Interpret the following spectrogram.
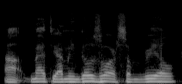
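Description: A man's voice: mid-range voice, level tone, fairly quick, mellow, no room sound, studio quality. A middle-aged man from Morocco hosting a casual interview, talking in long rambling sentences full of restarts and repeated words. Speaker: podcast host.

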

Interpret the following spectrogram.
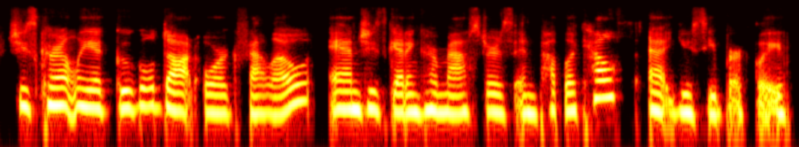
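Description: A woman's voice: mid-range voice, fairly even intonation, brisk, a little mellow, no echo. An upbeat young woman hosts a podcast interview and chats easily with her guest. Her voice sits in the middle of the usual range for a woman. She is recorded close and dry, with no room sound around her. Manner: upbeat, chatty. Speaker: podcast host.

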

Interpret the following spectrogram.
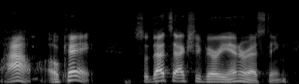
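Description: Guy hosting a sports podcast, mid pitch, dry close mic, rambles his questions. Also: lively intonation, brisk, pushed and bright, no echo. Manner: chatty, rambling questions with restarts. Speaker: podcast host, basketball coach. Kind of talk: casual interview questions.

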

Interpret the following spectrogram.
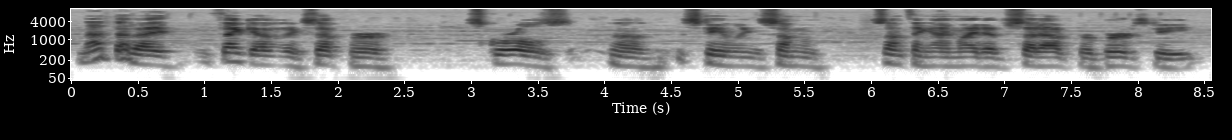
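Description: A man's voice: mid-range voice, slow pace, a little mellow, faint music behind, poor audio. An older man answering questions as a podcast guest in a casual, hesitant, plain-spoken way.

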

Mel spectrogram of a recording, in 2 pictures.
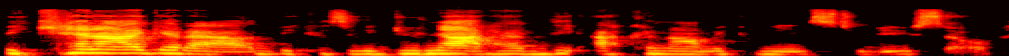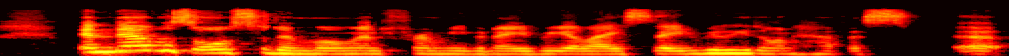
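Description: A woman's voice: fairly low pitch, quick pace, sharp tone, poor audio. A woman in her thirties from Hungary, whose first language is Hungarian, telling her story as a guest in a casual interview, with frequent restarts. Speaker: podcast guest.

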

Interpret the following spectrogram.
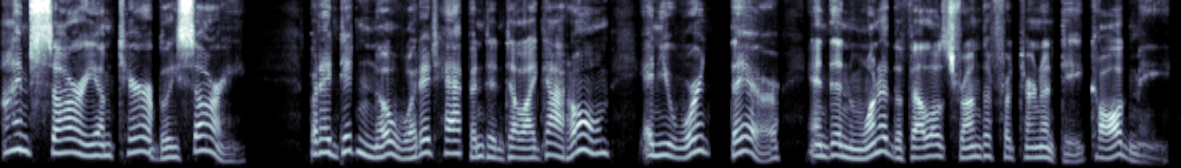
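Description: A man's voice: a little high, sing-song, unhurried, darkish tone, dry recording, clean studio sound. A man voicing a youthful college-age son in a story reading, earnest and apologetic. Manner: clear, earnest.

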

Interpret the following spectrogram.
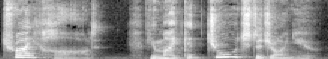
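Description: A man voicing a frank, brisk Edwardian wife, fond yet weary of her husband, in audiobook dialogue. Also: on the high side, wildly swooping pitch, husky, voice pushed up, full character voice. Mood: brisk, coaxing.

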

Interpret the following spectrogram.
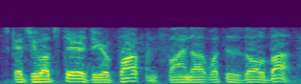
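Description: A man's voice: lowish voice, fast talker, close to an everyday voice. A man playing a concerned, take-charge friend of an investigator in a 1960s radio drama. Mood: concerned, steadying. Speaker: radio drama supporting actor. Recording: muffled, noisy 1960s radio recording.

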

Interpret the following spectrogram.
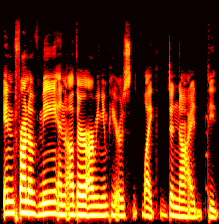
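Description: A woman taking part in a casual chat, adding remarks and stories in an expressive way. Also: fairly low pitch, a little slow, clear, resonant tone. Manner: expressive, frequent agreeing interjections.

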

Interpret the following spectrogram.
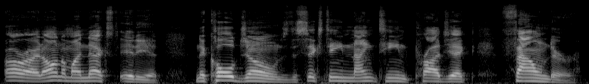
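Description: A man from the United States, hoarse from a chest cold, giving a scornful, indignant opinion monologue as host. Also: fairly high pitch, measured pace, a bit bright, no room sound, clean studio sound. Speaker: political commentary host.

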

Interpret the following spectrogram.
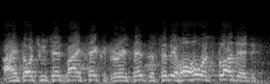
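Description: An actor playing a flustered, fussy, dignified city mayor in a 1940s radio comedy. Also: male voice, high voice, fairly even intonation, fast, a bit bright. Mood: baffled, indignant. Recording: muffled, very noisy old radio broadcast.

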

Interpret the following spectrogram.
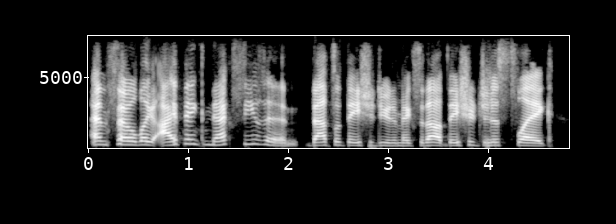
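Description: Giggly high-voiced woman, slightly muffled podcast audio. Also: fairly even intonation, normal speed, fairly bright tone, no echo. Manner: giggly, conversational, frequent laughter. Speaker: podcast co-host. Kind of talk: casual chat.

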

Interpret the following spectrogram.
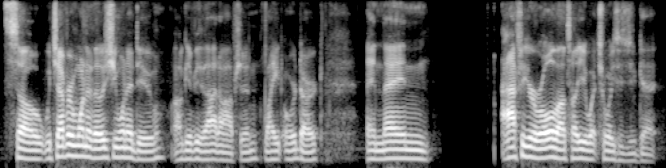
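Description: A man's voice: on the low side, normal speed, dark tone. A man acting as game master, explaining options and narrating a tabletop game in informal, profane talk.

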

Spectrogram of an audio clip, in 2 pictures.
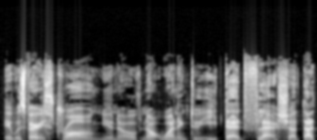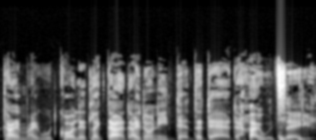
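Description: Lively Argentinian-born woman in her sixties. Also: low voice, normal speed, no echo. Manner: animated, hesitant with many fillers and restarts. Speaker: podcast guest, spiritual teacher. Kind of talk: casual interview storytelling.

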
